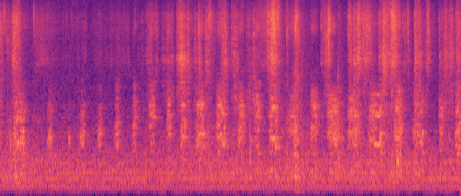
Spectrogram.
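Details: Yorkie puppies fitted with numbered collars let out faint, fast, high yips and squeals amid hissy rustling and clicking, the cries quick and irregular rather than evenly spaced.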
